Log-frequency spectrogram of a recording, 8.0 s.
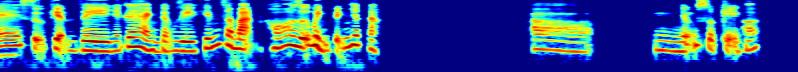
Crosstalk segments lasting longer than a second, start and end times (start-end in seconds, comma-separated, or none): none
